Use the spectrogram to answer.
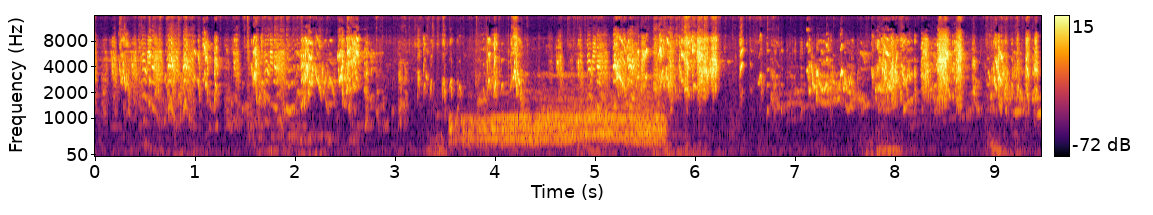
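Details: Colourful budgerigars of a breeding pair keep up dense, buzzy, high chatter almost without pause. A lower rough humming band sits under the chirps midway.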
